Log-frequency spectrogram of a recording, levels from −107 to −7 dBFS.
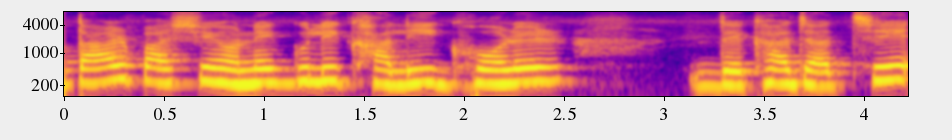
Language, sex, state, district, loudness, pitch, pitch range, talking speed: Bengali, female, Assam, Hailakandi, -12 LUFS, 235 Hz, 220-255 Hz, 100 wpm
